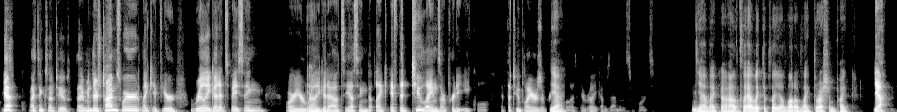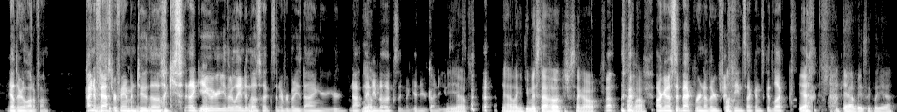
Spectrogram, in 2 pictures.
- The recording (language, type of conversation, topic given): English, unstructured, Which childhood game or family tradition still warms your heart, and how do you keep it alive today?
- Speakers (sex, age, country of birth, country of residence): male, 20-24, United States, United States; male, 35-39, United States, United States
- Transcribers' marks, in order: tapping; laughing while speaking: "like, you s"; unintelligible speech; chuckle; chuckle; chuckle; laughing while speaking: "Yeah"; chuckle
